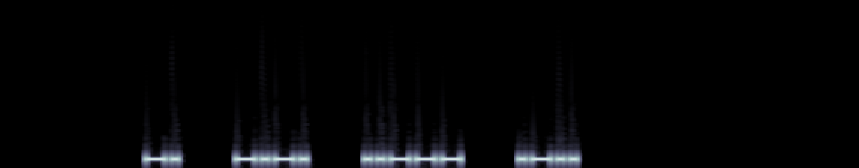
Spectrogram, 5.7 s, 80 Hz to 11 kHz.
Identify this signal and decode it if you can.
Morse code, heard as a keyed tone, about 28 wpm, spaced as for 16 wpm, 700 Hz. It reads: NC2L
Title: USA Call Signs - 4 Characters - 3x Character Spacing - 28wpm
